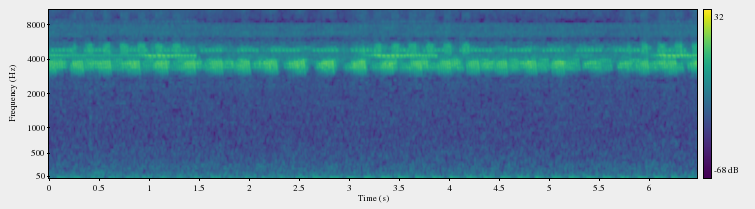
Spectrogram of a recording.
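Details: Night chorus of crickets: rapid, even high-pitched chirps repeating several times a second without pause, layered callers forming a constant trill.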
